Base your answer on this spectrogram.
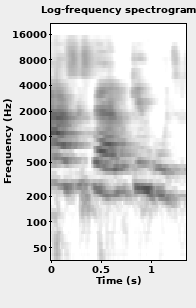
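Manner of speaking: ordinary talk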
